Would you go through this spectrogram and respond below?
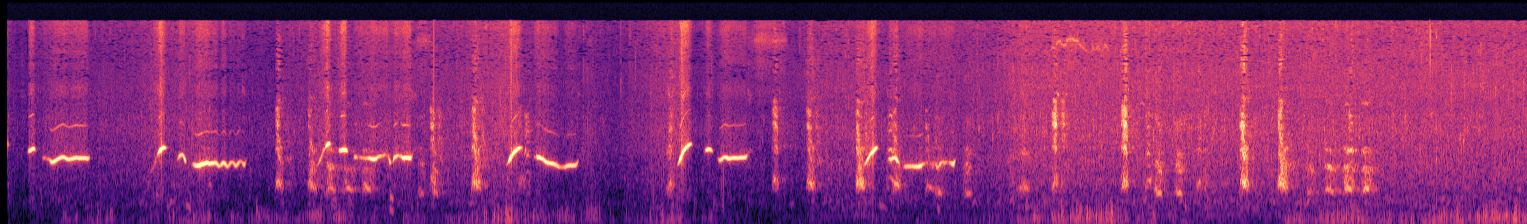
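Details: Cute puppies met in a mountain village near Jeonju, Korea, give high tonal whines that swoop up, then fall and hold, repeated every second or two for twelve seconds, with clicks and rustling, then a stretch of broadband scuffling noise.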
